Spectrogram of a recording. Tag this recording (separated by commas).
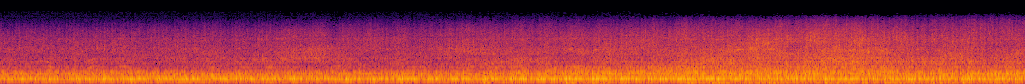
airplane flyby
